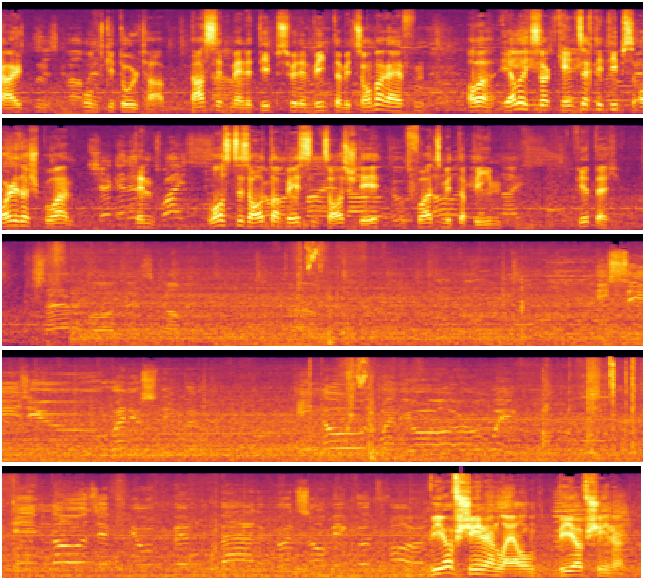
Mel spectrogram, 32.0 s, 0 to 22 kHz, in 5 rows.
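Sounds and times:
song with singing: 4.0s - 30.7s
car rumbling on snow: 13.3s - 32.0s.

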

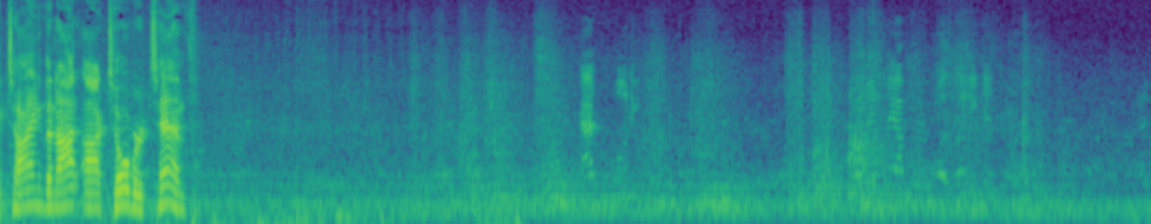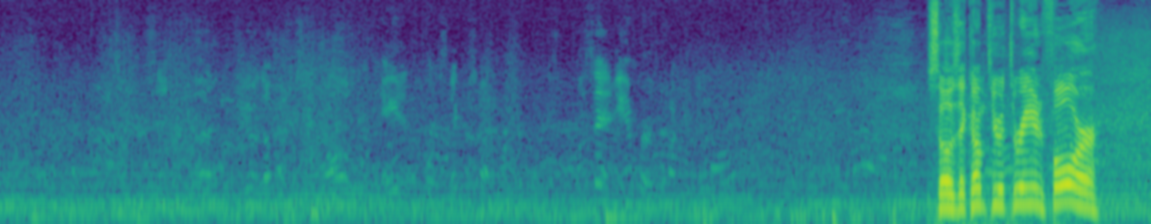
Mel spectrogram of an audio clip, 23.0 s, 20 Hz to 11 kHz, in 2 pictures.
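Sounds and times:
faint voices: 0.0s - 22.5s
race cars droning: 0.0s - 23.0s.

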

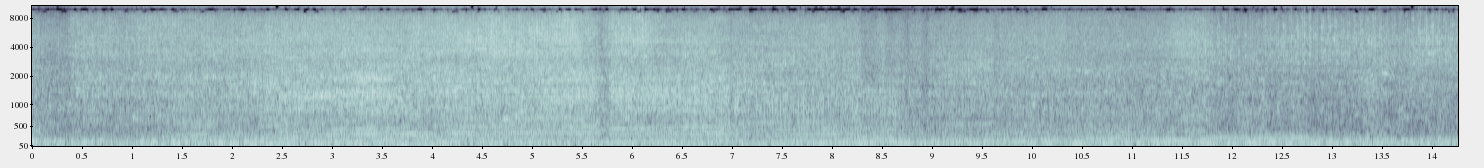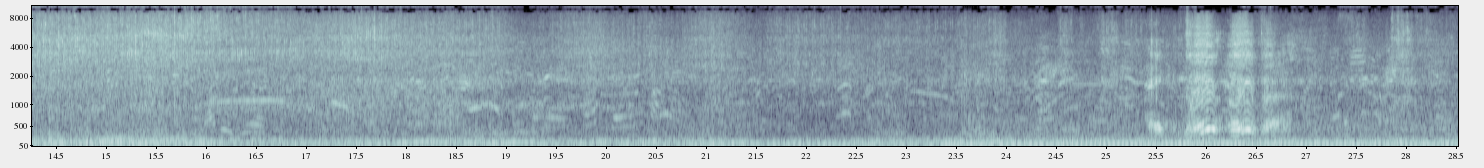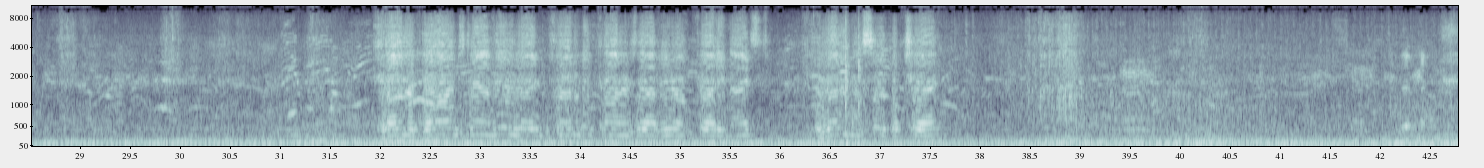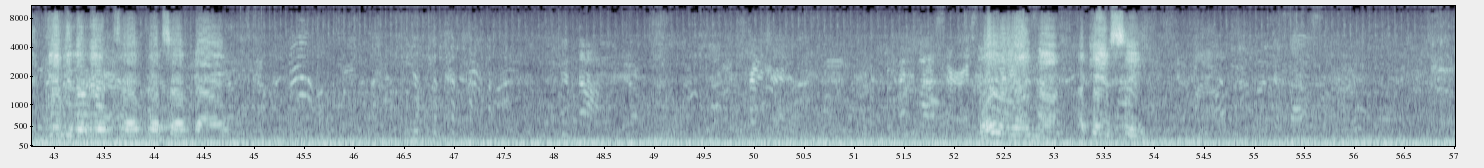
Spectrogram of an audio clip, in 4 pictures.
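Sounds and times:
car engines droning: 0.0s - 57.0s
crowd chatter: 0.0s - 57.0s.

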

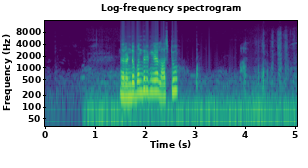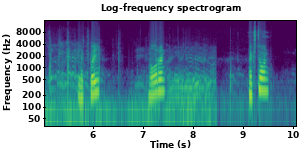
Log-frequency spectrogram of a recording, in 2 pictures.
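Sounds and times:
wind rumble on microphone: 0.7s - 8.5s.

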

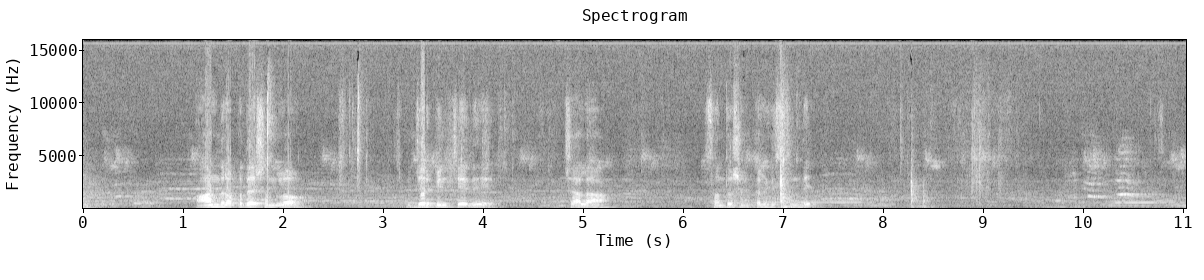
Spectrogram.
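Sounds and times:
children talking and playing: 0.0s - 11.0s.

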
